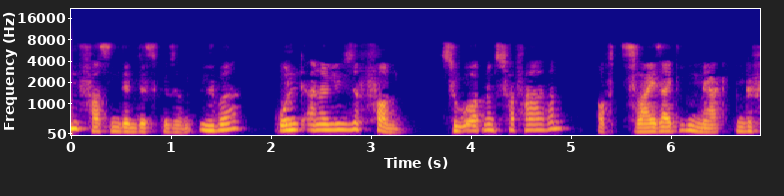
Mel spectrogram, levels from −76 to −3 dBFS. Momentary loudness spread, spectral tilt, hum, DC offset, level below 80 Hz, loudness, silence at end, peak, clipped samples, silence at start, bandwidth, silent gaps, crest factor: 12 LU; -6.5 dB/octave; none; under 0.1%; -64 dBFS; -19 LUFS; 0 s; -2 dBFS; under 0.1%; 0 s; 7.6 kHz; none; 16 dB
